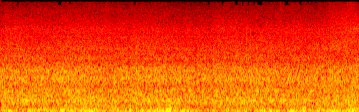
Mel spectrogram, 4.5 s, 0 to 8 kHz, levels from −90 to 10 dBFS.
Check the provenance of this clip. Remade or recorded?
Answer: recorded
